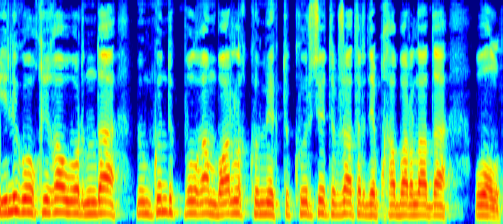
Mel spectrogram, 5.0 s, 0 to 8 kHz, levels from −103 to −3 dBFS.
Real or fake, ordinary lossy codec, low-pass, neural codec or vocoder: real; none; none; none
